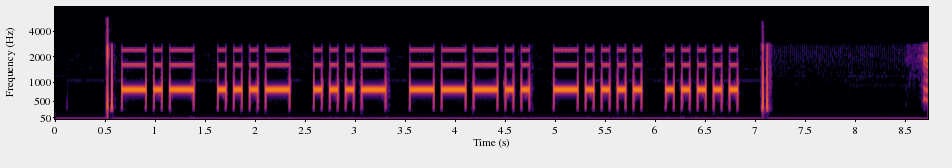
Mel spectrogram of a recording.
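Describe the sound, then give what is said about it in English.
Telephone keypad dialing tones, dialed to call back a caller after an accidental 911 call: rapid bursts of steady mid-pitched dual-tone beeps punched out in several quick groups, framed by a sharp click at the start and another near the end, with no talking. “Sorry, got a, I'll give her a call.”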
